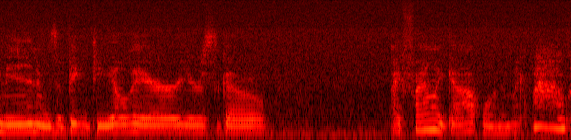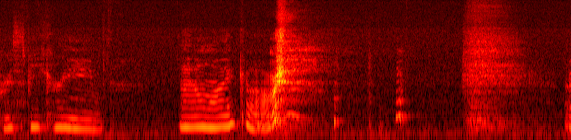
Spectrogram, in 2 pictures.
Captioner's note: laughs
